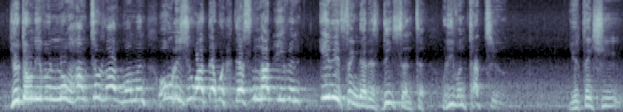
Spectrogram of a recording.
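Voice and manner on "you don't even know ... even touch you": high, loud scolding rant; retold tirade. Preacher re-enacts berating his sister, high and loud. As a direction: berate her without pause.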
